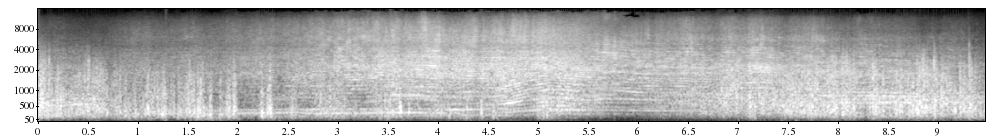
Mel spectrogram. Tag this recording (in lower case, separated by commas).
driving snowmobile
